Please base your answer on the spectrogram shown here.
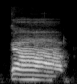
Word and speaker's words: กาบ: กาบ กาบ ใช่ กาบ So when it's a dead syllable, no tone marker, middle class, you pronounce low tone.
